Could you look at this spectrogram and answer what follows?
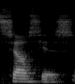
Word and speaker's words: Celsius: silly sort of that Celsius uh as a word by itself is only three syllables and the fact that this guy couldn't be bothered to tack on that third syllable at the end there, I don't know, stuck with me.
